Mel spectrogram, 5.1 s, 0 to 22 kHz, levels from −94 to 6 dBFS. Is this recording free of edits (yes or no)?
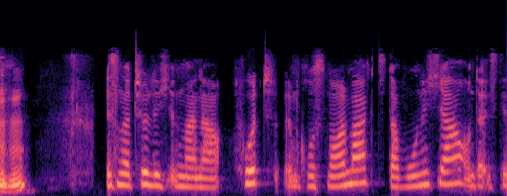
no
